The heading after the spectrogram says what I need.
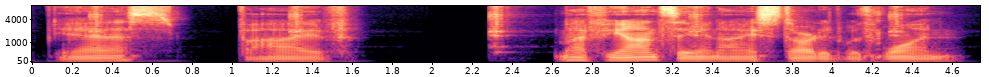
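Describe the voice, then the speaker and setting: A man narrating a scripted first-person horror story in a measured, deliberate way with dramatic pauses. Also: rumbling low, darkish tone, slight background noise.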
